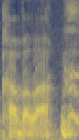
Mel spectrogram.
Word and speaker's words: Kabbalah: It's kind of based on the I always pronounced it Kabbalah, but when I was studying it a little bit toward a couple months ago, Kabbalists call it Kabbalah.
